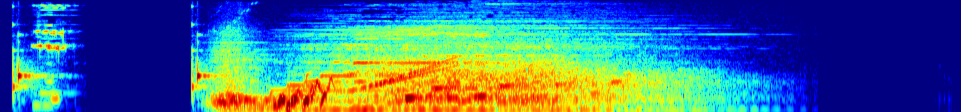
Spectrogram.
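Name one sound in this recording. A shimmering magical chime swells and fades away.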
